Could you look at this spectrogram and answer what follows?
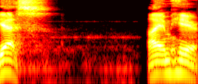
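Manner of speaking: ghostly voice echoing as in a hall. Game master voices Durrikaden answering from the forge in Dwarven; Durrikaden's echoing voice. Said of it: "his voice echoes over the room".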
